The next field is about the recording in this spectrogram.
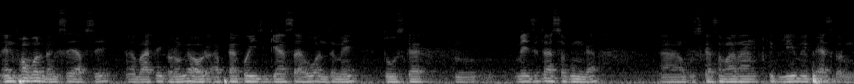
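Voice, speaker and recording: Somewhat breathy with a dark, mellow tone, a man of medium pitch speaks in a flat monotone. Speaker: spiritual teacher/tantra scholar. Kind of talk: informal talk to audience. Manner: halting.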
